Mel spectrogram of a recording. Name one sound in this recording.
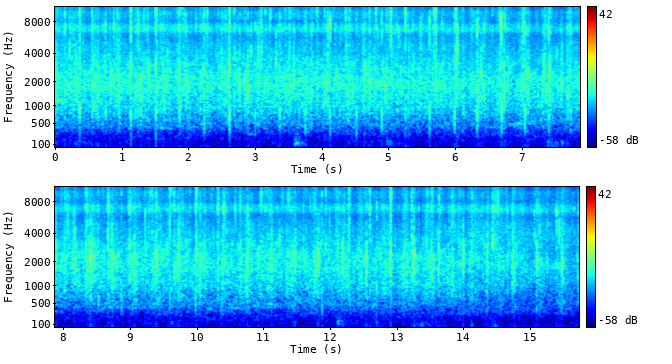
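A large crowd applauds steadily in a big echoing hall.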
